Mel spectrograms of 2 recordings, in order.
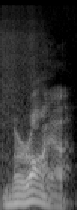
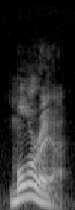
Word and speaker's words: Moria: when Jeff over there Mariah Moria it's the mines of Moria of course it is spelt Mariah Moria mmm shipping oh and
